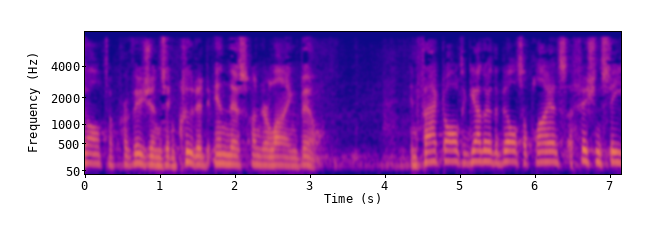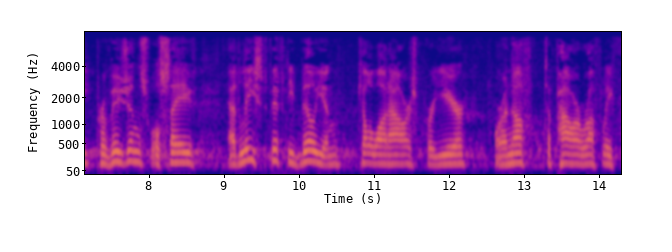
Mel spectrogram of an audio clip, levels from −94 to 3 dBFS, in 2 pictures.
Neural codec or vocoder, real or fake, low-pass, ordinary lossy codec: codec, 16 kHz, 4 kbps, X-Codec, HuBERT features, trained on LibriSpeech; fake; 7.2 kHz; MP3, 32 kbps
